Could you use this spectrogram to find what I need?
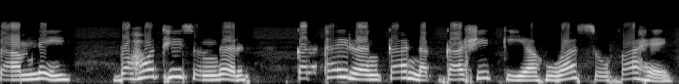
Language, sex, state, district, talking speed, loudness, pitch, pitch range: Hindi, female, Gujarat, Valsad, 105 wpm, -12 LUFS, 225 Hz, 205-285 Hz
